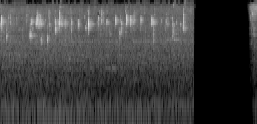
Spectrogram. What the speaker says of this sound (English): See, you can still find a little bit of bubbling.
